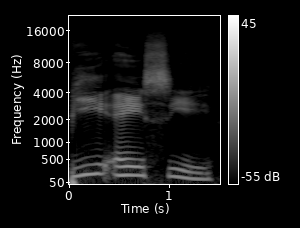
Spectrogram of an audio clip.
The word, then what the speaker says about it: BAC: run by Mike Corrigan it is not called back it is BAC you say every letter and don't pronounce them all as one there's names for those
